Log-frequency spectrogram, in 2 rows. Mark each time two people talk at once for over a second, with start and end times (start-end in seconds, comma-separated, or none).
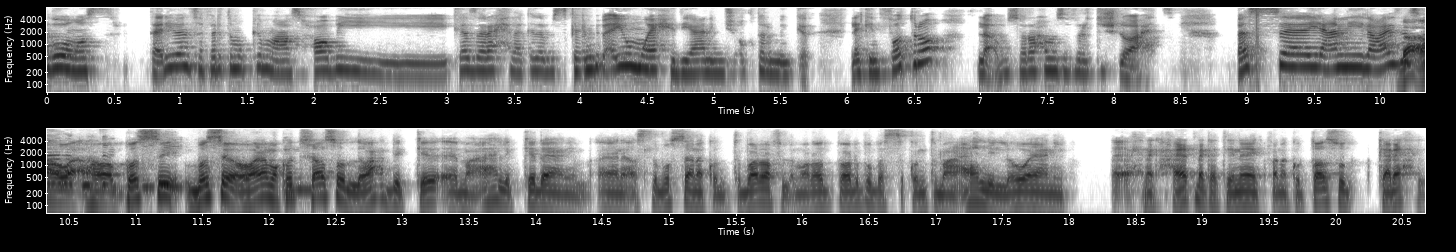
10.1-11.4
